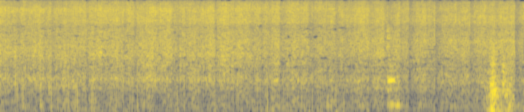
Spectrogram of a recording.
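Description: Sliced onions and ginger-garlic paste sizzling in hot oil in a wok, a steady hiss with fine crackling, as a metal spatula stirs them.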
